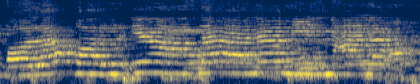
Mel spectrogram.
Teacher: Hukum bacaan kol-kola apa? Kubro. Nah, memantulnya lebih kuat.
